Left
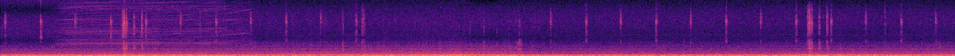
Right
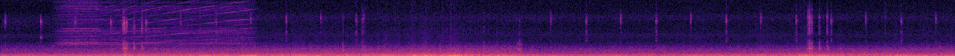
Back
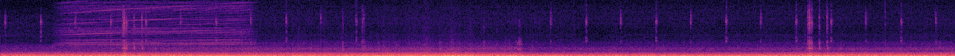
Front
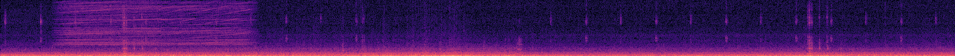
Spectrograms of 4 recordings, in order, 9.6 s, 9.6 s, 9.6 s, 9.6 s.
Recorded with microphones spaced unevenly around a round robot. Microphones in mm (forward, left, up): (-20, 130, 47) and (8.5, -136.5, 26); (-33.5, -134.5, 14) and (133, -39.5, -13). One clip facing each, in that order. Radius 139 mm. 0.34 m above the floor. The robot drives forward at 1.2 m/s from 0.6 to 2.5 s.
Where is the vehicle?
125° left; by 9.6 s 140° left.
